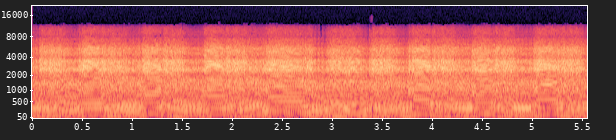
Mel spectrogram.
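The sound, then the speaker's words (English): A loud, heavily distorted electric guitar chugs through chunky power chords in a steady driving rhythm, thick and saturated in a classic 1980s rock tone, with no one speaking. “To more of a 1980s distorted guitar sound.”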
